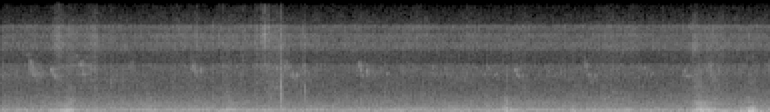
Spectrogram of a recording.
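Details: Honey bees buzzing as a steady droning hum with a low fundamental and a strong harmonic band above it, holding constant throughout, broken by a few brief clicks and thumps near the start and end.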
